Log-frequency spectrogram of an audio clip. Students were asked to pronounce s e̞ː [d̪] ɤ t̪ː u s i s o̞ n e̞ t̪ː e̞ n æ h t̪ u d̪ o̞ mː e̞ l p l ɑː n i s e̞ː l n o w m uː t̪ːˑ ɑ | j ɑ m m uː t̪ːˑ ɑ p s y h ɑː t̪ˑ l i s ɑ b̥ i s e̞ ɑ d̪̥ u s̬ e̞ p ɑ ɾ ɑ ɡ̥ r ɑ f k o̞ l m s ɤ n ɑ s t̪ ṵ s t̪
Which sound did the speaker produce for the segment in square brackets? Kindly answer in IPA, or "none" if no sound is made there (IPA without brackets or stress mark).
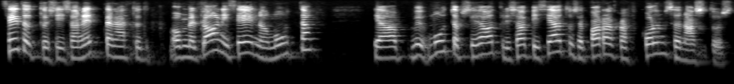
t̪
